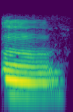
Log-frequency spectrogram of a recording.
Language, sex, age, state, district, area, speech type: Tamil, male, 18-30, Tamil Nadu, Krishnagiri, rural, conversation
